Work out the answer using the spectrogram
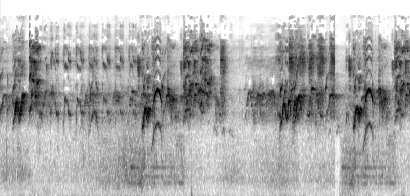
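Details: Cockatiels trade scratchy chirps and trills. Clear looping whistles that rise then drop stand out twice over the constant chatter, with a short quieter gap midway.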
